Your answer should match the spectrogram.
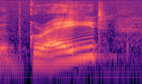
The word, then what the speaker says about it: upgrade: and you want to upgrade okay and then you get an upgrade you can see here the stress is on the up upgrade so this is tricky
